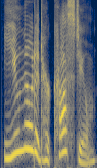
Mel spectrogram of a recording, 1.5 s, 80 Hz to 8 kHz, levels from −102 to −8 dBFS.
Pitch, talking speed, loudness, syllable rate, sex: 290 Hz, 165 wpm, -16 LUFS, 5.1 syllables/s, female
